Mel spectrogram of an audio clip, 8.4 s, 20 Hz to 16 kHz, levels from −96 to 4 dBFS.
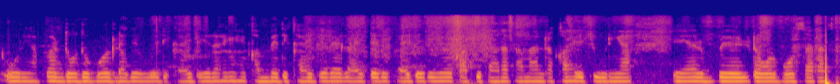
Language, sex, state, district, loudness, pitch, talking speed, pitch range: Hindi, female, Uttar Pradesh, Budaun, -28 LUFS, 165 Hz, 235 wpm, 160-170 Hz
